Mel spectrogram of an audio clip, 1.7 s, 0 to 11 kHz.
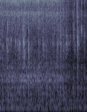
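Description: Water running from a faucet inside a 2015 Rockwood camper, a steady close rushing flow with no one speaking.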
